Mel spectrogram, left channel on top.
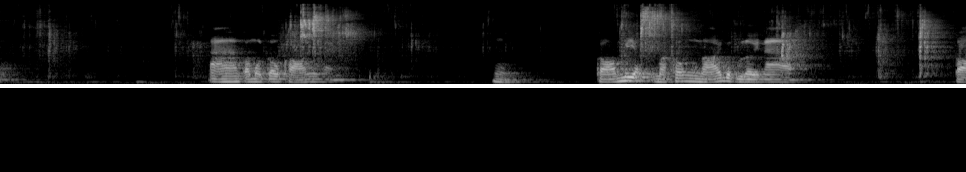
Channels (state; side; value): silent; right; digital silence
